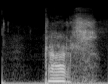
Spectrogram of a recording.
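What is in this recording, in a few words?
"kaars", Dutch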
